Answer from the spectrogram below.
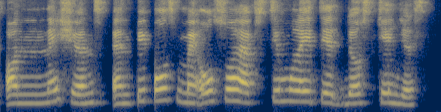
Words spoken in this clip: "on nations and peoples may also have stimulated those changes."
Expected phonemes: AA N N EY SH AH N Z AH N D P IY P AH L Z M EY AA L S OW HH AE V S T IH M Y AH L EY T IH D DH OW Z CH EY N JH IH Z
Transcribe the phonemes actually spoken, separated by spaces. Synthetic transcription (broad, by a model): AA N N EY SH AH N S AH N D P IY P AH L S M EY AA L S OW HH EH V S T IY M Y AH L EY T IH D OW S CH EY N JH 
